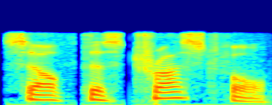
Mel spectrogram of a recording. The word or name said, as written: self-distrustful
